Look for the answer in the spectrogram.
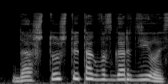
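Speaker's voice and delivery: storyteller's restrained angry shout; angry cry. A narrator's reading. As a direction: narrate an indignant demand, voice lifted. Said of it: "сердито закричал Гамбо".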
